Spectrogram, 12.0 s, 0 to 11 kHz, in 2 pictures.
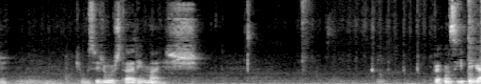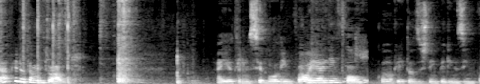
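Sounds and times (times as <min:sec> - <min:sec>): spice jar shaken and tapped: 0:03.8 - 0:07.0.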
